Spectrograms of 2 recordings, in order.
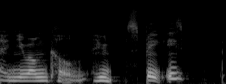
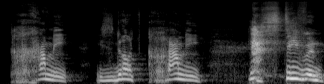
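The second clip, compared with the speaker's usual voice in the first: loud, slow put-on Geordie German accent; 4 semitones higher, 7 dB louder than usual. Imitating his mother correcting people about his name: geordie german accent. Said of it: "So she had this Geordie German".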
